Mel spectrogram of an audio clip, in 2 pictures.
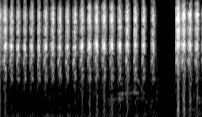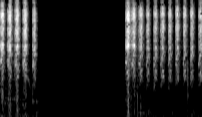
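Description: Hornbill calling in rapid pulsed series, about nine or ten pulses a second, in three bouts: a long one of about three seconds, a shorter one, then another near the end.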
